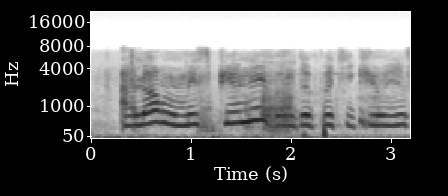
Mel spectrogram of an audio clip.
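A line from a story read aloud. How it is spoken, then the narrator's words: Exclaiming. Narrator (French): s'exclame-t-il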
